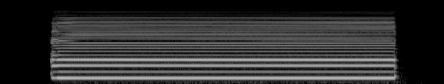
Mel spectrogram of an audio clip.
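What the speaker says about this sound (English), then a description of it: "on this bagpipe chanter, it would sound like this." An uilleann pipes chanter holds one steady low D note for about three and a half seconds, loud, reedy and buzzing, starting and stopping abruptly.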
